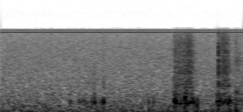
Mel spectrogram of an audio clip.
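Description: Domestic cat grooming herself, licking her fur: faint small sounds about a second in, then one short, louder lick near the end.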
